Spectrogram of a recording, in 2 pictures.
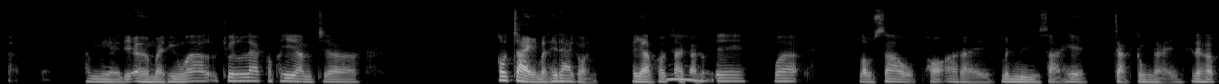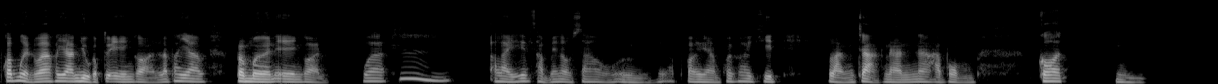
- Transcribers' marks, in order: none
- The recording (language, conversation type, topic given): Thai, unstructured, คุณรับมือกับความเศร้าอย่างไร?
